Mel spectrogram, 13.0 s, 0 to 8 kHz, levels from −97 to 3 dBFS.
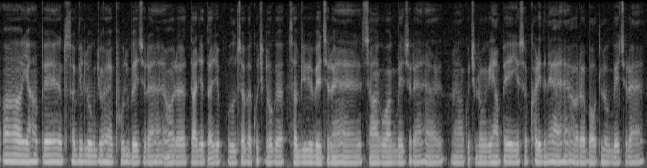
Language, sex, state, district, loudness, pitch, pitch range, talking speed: Hindi, male, Bihar, Supaul, -30 LUFS, 105 Hz, 105-115 Hz, 210 wpm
